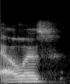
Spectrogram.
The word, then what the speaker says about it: Elwes: Elwes? – Right.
